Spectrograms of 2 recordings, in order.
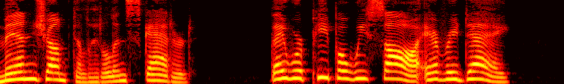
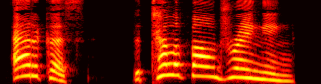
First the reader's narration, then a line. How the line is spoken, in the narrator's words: Suddenly Jim screamed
